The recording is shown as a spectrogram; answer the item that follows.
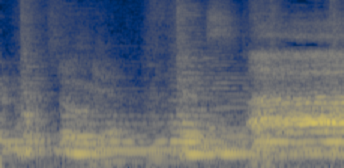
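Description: Two acoustic guitars strumming chords, with several male voices coming in together, singing loudly, near the end.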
